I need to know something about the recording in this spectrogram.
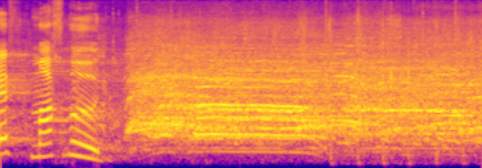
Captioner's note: audience cheers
